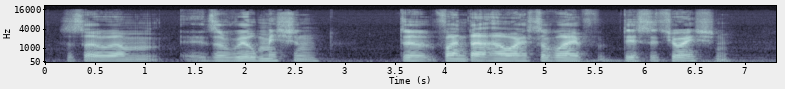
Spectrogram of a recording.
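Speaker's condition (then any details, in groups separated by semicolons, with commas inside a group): Brain injury; memory loss; speaking sometimes hard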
